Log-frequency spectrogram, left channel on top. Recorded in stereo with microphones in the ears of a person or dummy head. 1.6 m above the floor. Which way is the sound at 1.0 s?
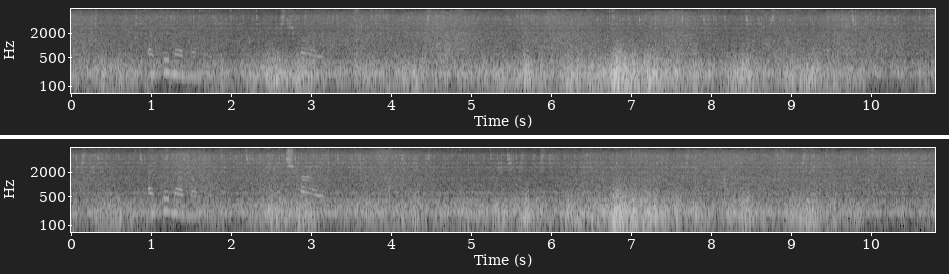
65° right (ahead or behind).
